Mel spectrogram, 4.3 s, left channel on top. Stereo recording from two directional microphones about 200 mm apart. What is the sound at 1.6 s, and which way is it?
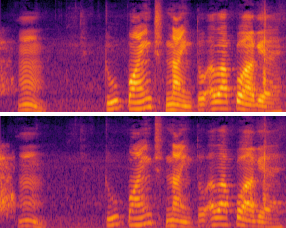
Speech, 45° left (ahead or behind).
